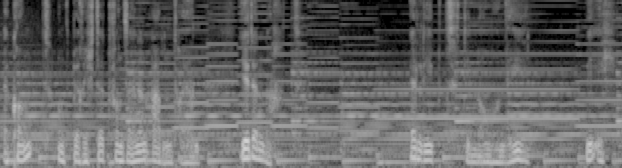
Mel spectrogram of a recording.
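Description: A writer telling crime adventures in a radio play. His voice is on the low side, phrased with dramatic emphasis, and guitar music plays behind him. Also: expressive, slow, pauses often. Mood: wistful. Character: male writer narrating a master thief's adventures. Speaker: narrator.

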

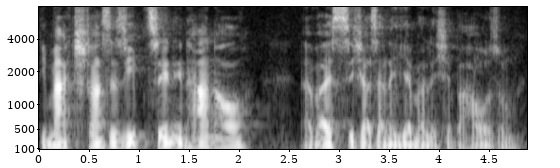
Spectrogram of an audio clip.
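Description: Narrator for a 60s german radio drama, low pitched, measured, articulate, literary style. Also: male voice, fairly even intonation, fairly bright tone. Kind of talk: scripted literary narration, 1960s radio play.

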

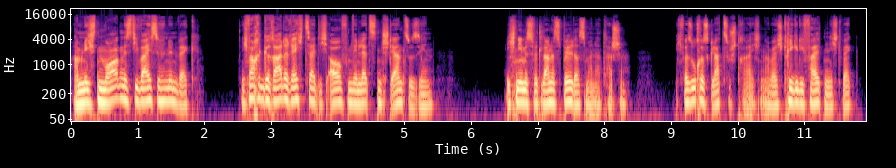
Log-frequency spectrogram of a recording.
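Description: A man's voice: mid-range voice, steady tone, normal speed, gravelly, no echo, clean studio sound, close to an everyday voice. A man playing a small, wary homeless boy who narrates his hungry street life in short, simple sentences for a radio drama. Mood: quiet, wistful. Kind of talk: radio drama monologue in present tense.

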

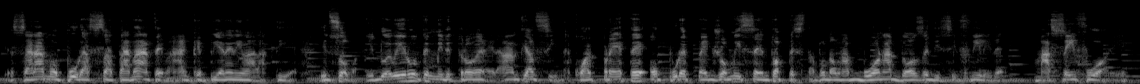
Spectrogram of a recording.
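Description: An actor playing a cynical, self-satisfied young doctor with a Milanese accent, wheedling and slangy in a radio comedy. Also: male voice, fairly low pitch, normal speed, few pauses, faint music behind, lightly acted. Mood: dramatic pleading. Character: pleading, cynical, foppish young northern doctor. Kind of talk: theatrical radio comedy acting.

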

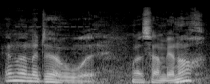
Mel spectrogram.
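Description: A man's voice: fairly low pitch, big pitch swings, a little fast. A man acting a dogged, sceptical newspaper reporter with dry humour and a laconic, questioning manner in a naturalistic German radio drama. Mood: sceptical, probing. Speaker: actor.

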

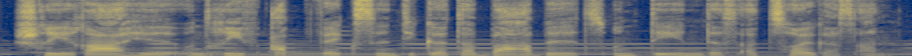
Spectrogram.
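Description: A woman reading as narrator in a literary radio play. Her voice is fairly low and very even, grave and deliberate, with faint music underneath.

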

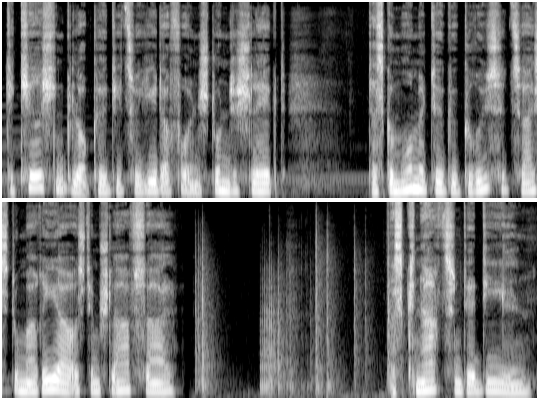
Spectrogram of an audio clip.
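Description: An actress playing a reflective woman looking back on a troubled youth, narrating a radio drama in a measured, introspective way. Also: deep voice, darkish tone, slightly rough, no room sound, exaggerated voice. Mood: grave, introspective. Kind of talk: literary radio drama narration, first-person memoir. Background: music.

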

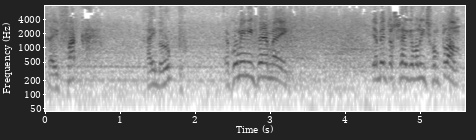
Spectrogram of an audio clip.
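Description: An actor playing a chatty, blunt, nosy lorry driver in a radio drama. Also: male voice, high-pitched, normal speed, natural voice. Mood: chatty, prying. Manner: jovial, brash, prying. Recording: clear vehicle noise behind dialogue.

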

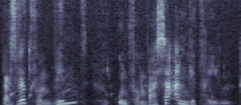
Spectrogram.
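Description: An actor playing a proud, cheerful young dwarf inventor in a children's radio play, speaking with boastful emphasis. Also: male voice, medium pitch, wildly swooping pitch, fairly quick, a bit bright, a little hiss or hum. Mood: proud, excited. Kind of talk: children's radio play acting with some singing.

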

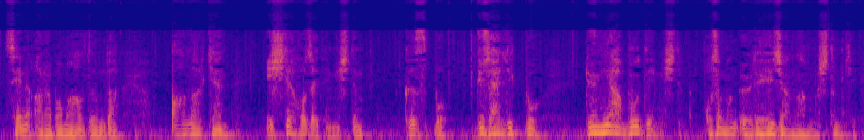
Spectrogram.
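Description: A man's voice: deep voice, normal speed, a little hiss or hum, natural voice. An actor playing an infatuated married man in a radio drama, pleading and overwrought in his passion. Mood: impassioned. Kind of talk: 1970s-style radio drama acting.

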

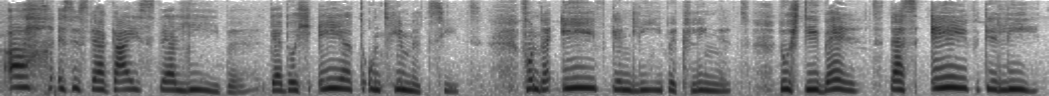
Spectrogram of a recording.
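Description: An actress playing a tender, lovestruck, dreamy woman, reciting lyrically in a breathy voice in a radio drama. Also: high voice, slow, a little mellow, no echo, exaggerated voice.

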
